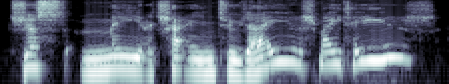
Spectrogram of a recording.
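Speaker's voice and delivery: slow, drawn-out, leaping high on MATEYS; mock-jaunty slow singsong with a high finish; silly put-on voice. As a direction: stretch it out playfully, swooping up at the end. Playful put-on repeat of answer.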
